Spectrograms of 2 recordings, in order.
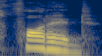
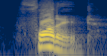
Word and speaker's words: forehead: to look at he has wrinkles on his forehead you know this part of the face f-o-r-e-h-e-a-t the pronunciation is not forehead but it is foreign for it all of you say it for it on the forehead and if you look at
